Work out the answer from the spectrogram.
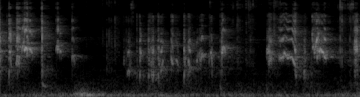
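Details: Pet budgerigar chattering quietly: soft, scratchy squeaks and rapid buzzy chirps run almost without pause, with a faint low hum underneath.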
